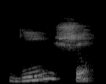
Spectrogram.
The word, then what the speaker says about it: guichet: The letter U is silent before G. So it before EIY. So it gives you guerre, guichet.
